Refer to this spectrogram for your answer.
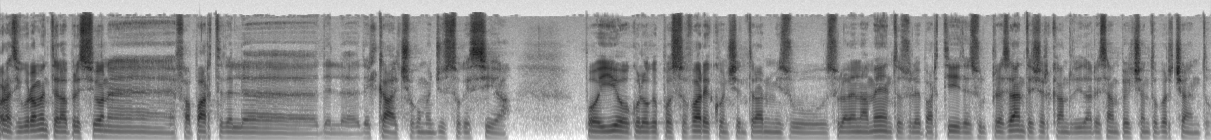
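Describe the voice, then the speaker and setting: With big swings in loudness, a man talks in a monotone, flat intonation. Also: medium pitch for a man, moderate pace. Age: 20s. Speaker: footballer. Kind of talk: press conference. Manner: halting. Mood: calm, measured. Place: meeting room. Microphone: podium.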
